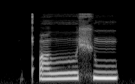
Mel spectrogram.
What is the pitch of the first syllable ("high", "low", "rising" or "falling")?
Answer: rising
